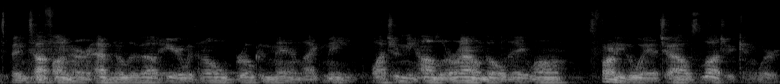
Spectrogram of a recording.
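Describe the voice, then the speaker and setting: In a put-on character voice, a man speaks very deep and low, raspy and flat in a monotone. He moves at a fairly quick pace, and his loudness swings a lot. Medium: fan dub.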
